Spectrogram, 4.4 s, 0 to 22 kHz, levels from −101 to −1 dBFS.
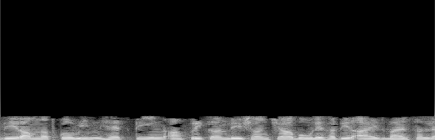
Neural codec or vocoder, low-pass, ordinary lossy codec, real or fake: none; 3.6 kHz; MP3, 24 kbps; real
